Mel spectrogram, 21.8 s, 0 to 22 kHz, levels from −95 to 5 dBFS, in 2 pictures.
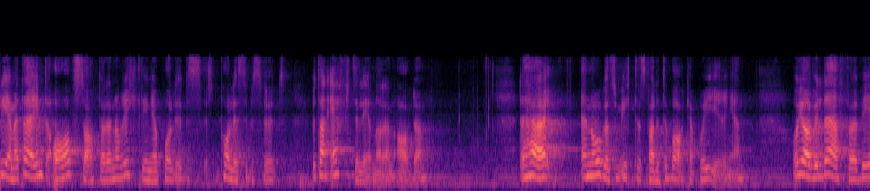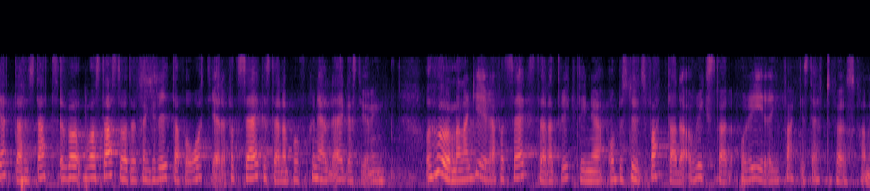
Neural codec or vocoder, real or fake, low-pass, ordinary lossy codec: codec, 16 kHz in and 24 kHz out, 1 kbps, XY-Tokenizer; fake; 7.2 kHz; none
